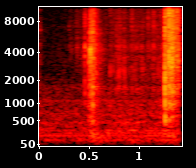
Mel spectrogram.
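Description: A knife cuts down through an onion being diced into small cubes, with two short, crisp crunches, one early and one louder near the end, separated by a faint quiet hiss. No one speaks.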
